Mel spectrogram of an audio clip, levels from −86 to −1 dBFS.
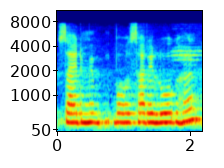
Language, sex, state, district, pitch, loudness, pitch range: Hindi, female, Bihar, West Champaran, 250 Hz, -12 LUFS, 245-255 Hz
